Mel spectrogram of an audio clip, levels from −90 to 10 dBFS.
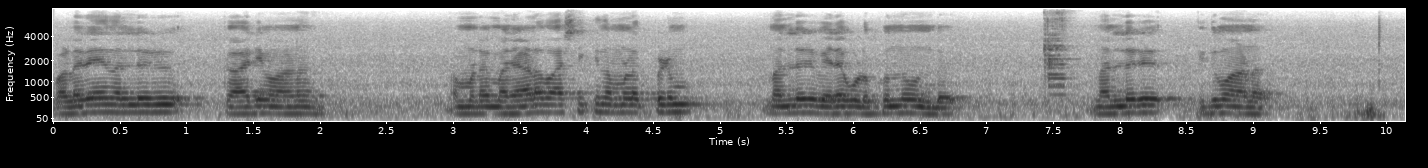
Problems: constant background noise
